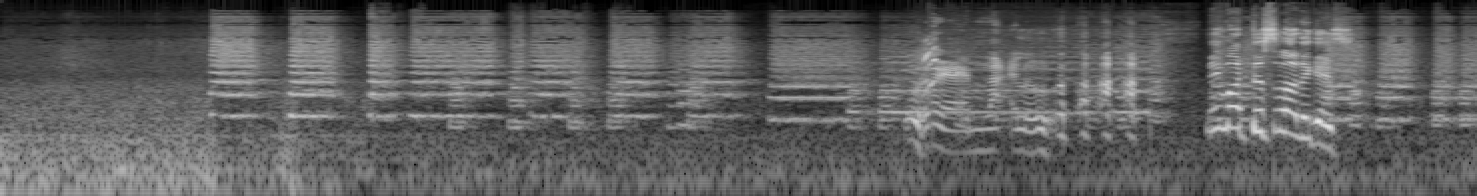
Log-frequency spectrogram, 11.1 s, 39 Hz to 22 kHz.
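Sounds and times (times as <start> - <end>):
multi-tone horn playing a tune: 10.0 - 11.0.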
